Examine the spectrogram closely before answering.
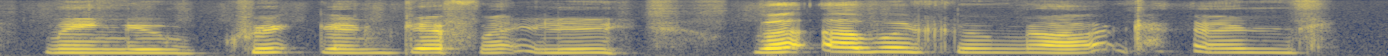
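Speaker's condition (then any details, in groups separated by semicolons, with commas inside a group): Cerebral palsy; atypical speech, adjusts speech for intelligibility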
